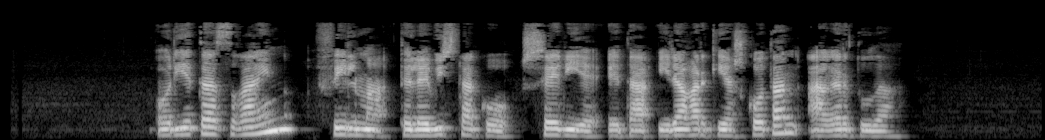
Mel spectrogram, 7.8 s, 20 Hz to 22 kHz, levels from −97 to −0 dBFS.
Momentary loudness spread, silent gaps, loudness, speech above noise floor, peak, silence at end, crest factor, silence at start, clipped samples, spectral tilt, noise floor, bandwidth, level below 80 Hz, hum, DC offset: 8 LU; none; -21 LUFS; 55 dB; -2 dBFS; 1.1 s; 20 dB; 1.2 s; under 0.1%; -3.5 dB/octave; -77 dBFS; 11.5 kHz; -78 dBFS; none; under 0.1%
